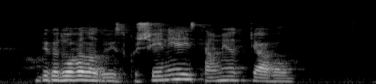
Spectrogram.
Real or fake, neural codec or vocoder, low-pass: fake; codec, 16 kHz, 16 kbps, FreqCodec, smaller model; 7.2 kHz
